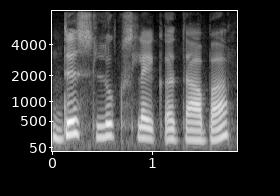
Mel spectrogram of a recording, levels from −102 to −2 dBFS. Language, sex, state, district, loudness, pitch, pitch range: English, female, Karnataka, Bangalore, -18 LUFS, 185 Hz, 165-220 Hz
